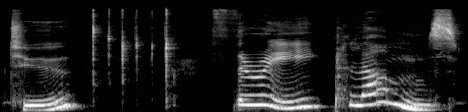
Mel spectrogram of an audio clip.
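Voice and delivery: ordinary delivery, nothing marked

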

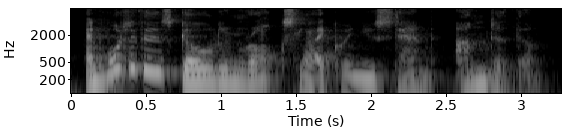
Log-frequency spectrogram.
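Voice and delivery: put-on a dreamy child gazing at far hills; young Cathy wondering. A narrator's reading. Cathy asks Ellen from the nursery window, high wondering voice. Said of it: "she once asked".

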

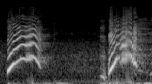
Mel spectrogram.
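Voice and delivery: short high, loud shriek; sharp high yelp of alarm; startled shriek. Real, not acted. Gamer under attack, short loud shrieks.

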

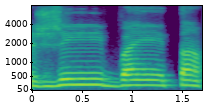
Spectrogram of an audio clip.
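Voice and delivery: "J'ai vingt ans" repeated very slowly and clearly. Shown as a demonstration. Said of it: "je répétais beaucoup, beaucoup". (« J'ai vingt ans » répété très lentement)

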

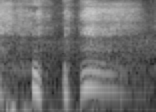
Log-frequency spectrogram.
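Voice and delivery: real, high giggle; can't help laughing at the memory; amused laugh. Real, not acted. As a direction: burst into a short giggle. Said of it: "I'm still laughing right now".

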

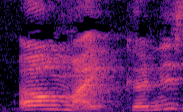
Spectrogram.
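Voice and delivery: ordinary delivery, nothing marked

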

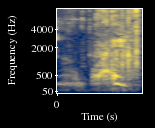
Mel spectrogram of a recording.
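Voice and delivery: quick hushed aside; rushed whispered aside; fast whisper. Real, not acted.

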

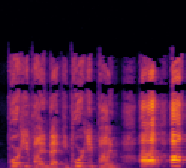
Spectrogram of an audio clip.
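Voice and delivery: high, loud frightened cry; scared cry. Retold or imitated. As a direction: yelp in alarm at the porcupine. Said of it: "I was scared".

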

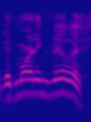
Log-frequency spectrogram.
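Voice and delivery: high, singled-out morning greeting; wake-up call. Pretend. Moderator wakes the players.

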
